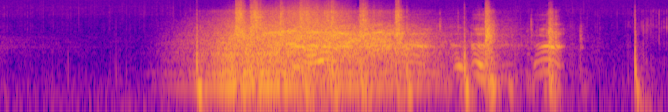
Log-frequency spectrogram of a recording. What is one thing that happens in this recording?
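A car engine roars past at speed.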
